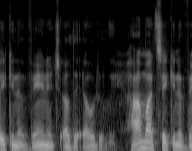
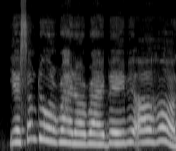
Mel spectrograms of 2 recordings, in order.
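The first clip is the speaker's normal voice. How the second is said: put-on elderly old lady voice, higher and louder; 6 dB louder than usual. Acting out a skit where Miss Granny answers: put-on elderly grandma voice. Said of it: "go walk up to Miss Granny like".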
